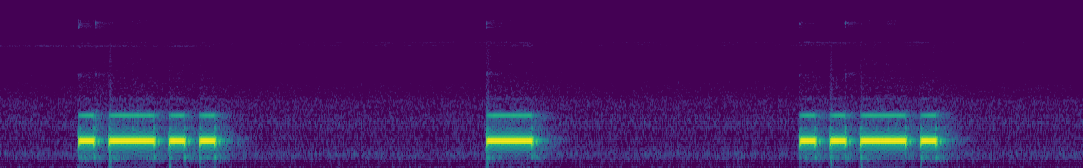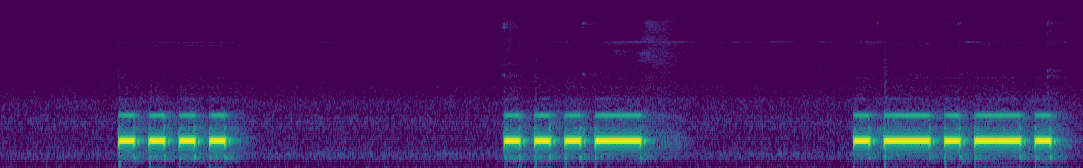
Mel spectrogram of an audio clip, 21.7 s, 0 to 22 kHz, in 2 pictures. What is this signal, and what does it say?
Morse code, heard as a keyed tone, about 8 wpm, 660 Hz. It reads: L T F H V <AR>
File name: jh8cbh / 2025cw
